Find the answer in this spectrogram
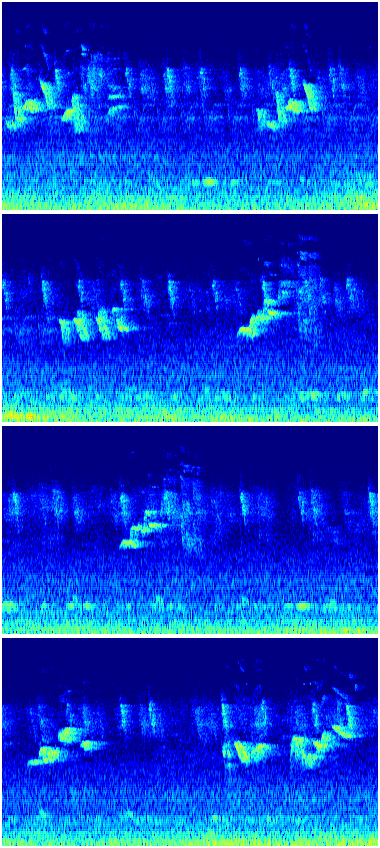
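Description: Birds chirping: short phrases of quick rising notes come every few seconds over a fast, steady series of brief high notes, with a low outdoor rumble beneath.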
